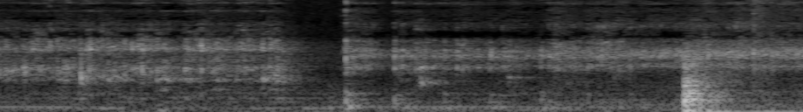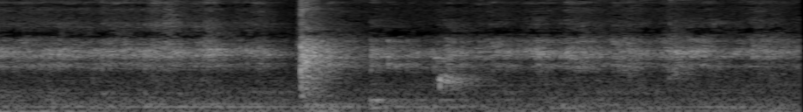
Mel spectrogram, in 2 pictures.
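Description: Jamaican rum Christmas cake batter is stirred in a bowl, with soft scraping and sloshing broken by a few sharp clinks and knocks of utensils against the dish.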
